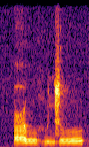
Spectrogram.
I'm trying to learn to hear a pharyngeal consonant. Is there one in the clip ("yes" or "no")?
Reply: yes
